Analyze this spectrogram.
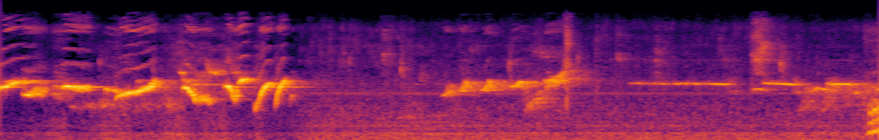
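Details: White-rumped shama song played to stimulate birds that stopped singing: a rich burst of warbled whistles for two seconds, then a quieter stretch with a few rising whistled notes and a thin drawn-out tone.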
